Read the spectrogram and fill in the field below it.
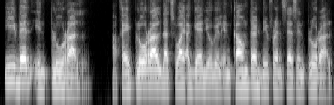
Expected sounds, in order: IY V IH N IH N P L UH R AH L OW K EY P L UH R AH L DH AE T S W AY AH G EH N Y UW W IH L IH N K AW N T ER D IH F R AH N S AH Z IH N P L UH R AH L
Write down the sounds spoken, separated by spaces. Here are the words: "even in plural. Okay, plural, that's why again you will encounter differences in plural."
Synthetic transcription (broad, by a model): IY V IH N IH N P L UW R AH L OW K EY P L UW R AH L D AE T S W AY AH G EH N Y UW W IH L IH N K AW N T ER D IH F R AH N S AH S IH N P L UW R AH L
